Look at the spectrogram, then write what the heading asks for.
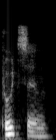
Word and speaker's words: poutine: Yeah, you gotta pronounce it poutine, or you get dirty looks. And even if you do pronounce it right, you still get dirty looks.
